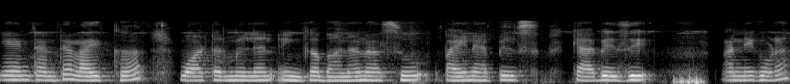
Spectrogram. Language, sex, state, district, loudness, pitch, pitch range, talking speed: Telugu, female, Andhra Pradesh, Manyam, -17 LUFS, 195 Hz, 190-205 Hz, 75 wpm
